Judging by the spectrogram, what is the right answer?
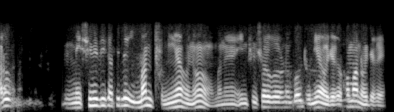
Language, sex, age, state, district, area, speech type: Assamese, male, 30-45, Assam, Goalpara, urban, conversation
